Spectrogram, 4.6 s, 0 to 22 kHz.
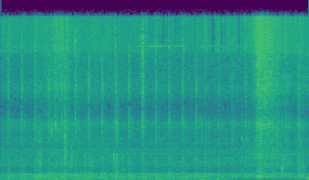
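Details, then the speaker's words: Chinese 5 kW diesel heater with LCD controller on 11.4 V supply (recommended 11.5–12.8 V), a few air bubbles in the fuel line: quick fairly even dosing pump ticking over a low hum, running high; pump working normally, no errors. "right well you can hear the fuel pump is going pretty good at 11.4 volts is a little less than it recommended on the front cover"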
